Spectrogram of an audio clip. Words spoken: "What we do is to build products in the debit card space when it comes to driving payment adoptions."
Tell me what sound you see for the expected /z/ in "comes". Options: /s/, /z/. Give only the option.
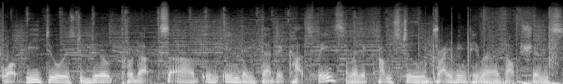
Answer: /s/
